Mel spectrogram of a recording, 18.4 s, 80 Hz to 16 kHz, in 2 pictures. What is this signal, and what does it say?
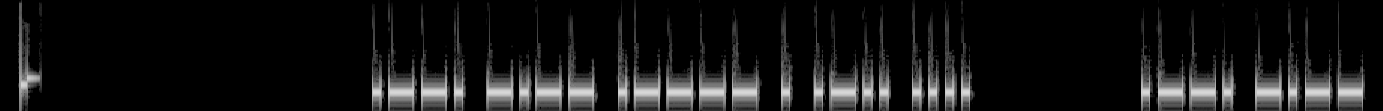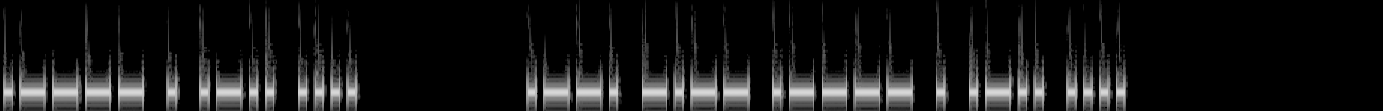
Morse code, heard as a keyed tone, about 22 wpm, 700 Hz. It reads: PY1ELH PY1ELH PY1ELH
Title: DXCC-100 Call Signs - 6 Characters - Repeated 3x - 22wpm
